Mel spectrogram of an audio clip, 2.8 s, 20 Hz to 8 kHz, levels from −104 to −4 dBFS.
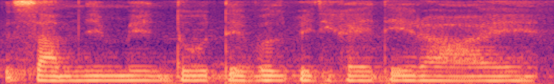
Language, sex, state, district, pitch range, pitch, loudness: Hindi, female, Arunachal Pradesh, Papum Pare, 160-165 Hz, 165 Hz, -20 LUFS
